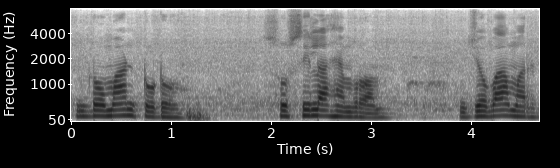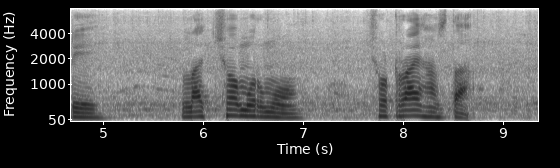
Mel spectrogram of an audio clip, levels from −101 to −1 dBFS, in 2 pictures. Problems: none marked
